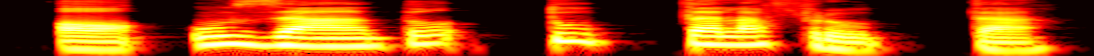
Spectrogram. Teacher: As palavras tuta e fruta têm dois T's. Portanto, dá uma breve pausa ali antes.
